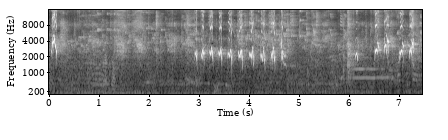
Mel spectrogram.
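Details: Lure song of a green leafbird, played so a young untrained bird answers: after a quiet start, a quick string of about ten sharp chirped notes, a pause, then a few more high twittering notes.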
